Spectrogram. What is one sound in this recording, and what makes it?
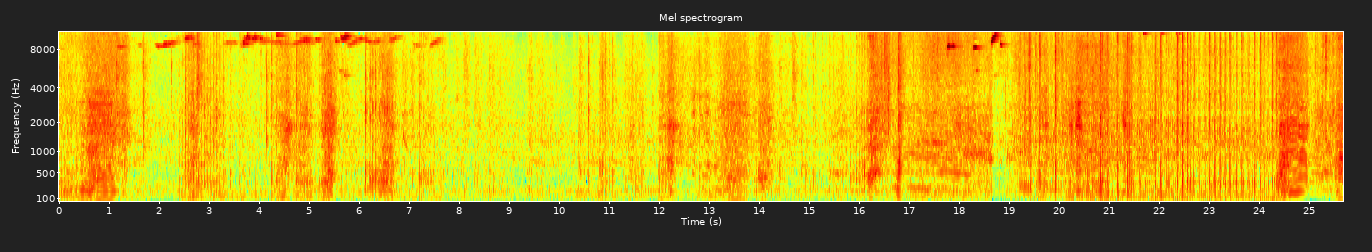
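A motorbike engine revs up and down in short bursts.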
